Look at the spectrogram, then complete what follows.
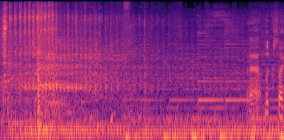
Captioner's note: engine starts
